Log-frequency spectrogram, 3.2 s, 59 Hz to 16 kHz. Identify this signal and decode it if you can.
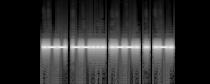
Morse code, heard as a keyed tone, about 30 wpm, 700 Hz. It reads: W7PER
